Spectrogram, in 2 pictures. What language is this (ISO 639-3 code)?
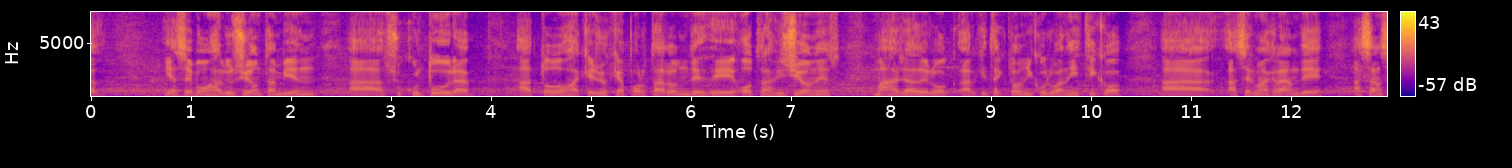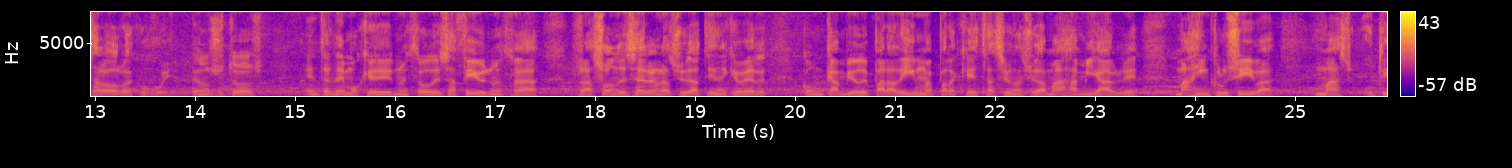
spa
